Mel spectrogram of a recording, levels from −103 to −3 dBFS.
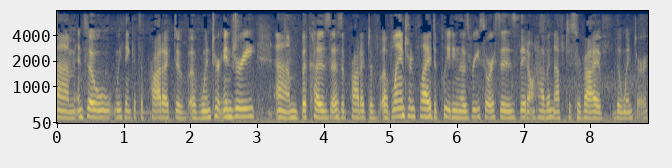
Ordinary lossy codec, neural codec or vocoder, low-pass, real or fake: MP3, 32 kbps; none; 7.2 kHz; real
